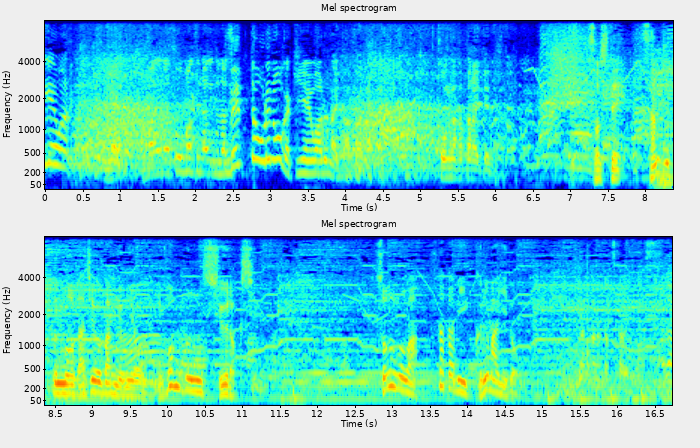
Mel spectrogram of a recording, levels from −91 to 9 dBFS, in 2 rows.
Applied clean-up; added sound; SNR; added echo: none; none; none; none.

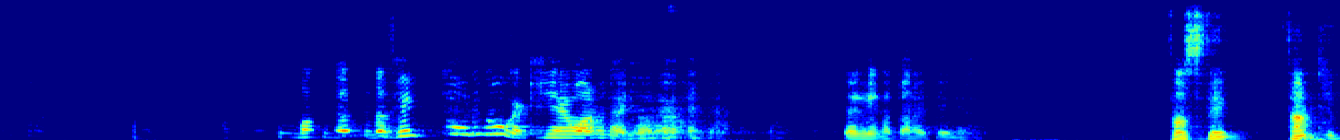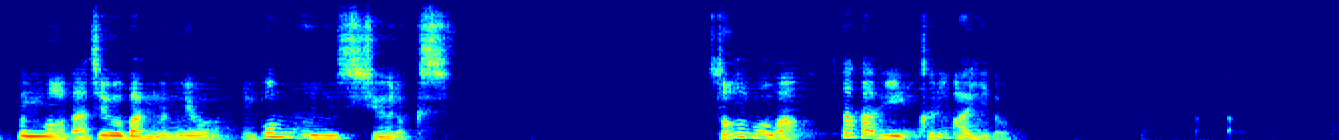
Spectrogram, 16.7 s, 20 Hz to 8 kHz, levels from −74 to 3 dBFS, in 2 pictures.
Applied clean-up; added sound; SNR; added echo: neural mask model DeepFilterNet 3.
